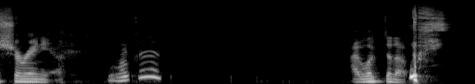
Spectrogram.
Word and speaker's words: Charania: No, I looked it up. It's Shams Charania.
